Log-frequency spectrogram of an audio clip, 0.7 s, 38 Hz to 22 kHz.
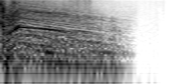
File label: Grappler drop; LittleBigPlanet 2; PS3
